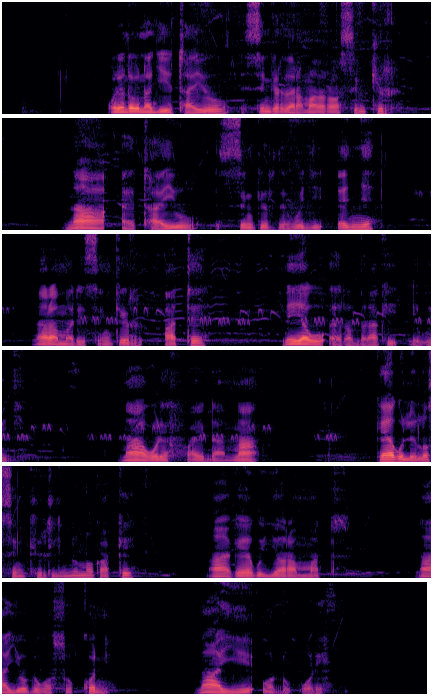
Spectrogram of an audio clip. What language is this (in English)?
Masai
